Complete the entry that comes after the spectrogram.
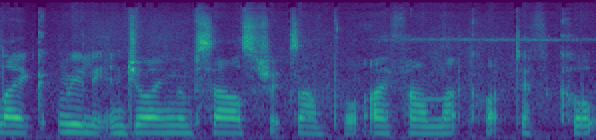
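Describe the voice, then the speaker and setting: A woman with a British accent, against noticeable background noise. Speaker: community resident and school worker. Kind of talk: interview. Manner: hesitant, many fillers.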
